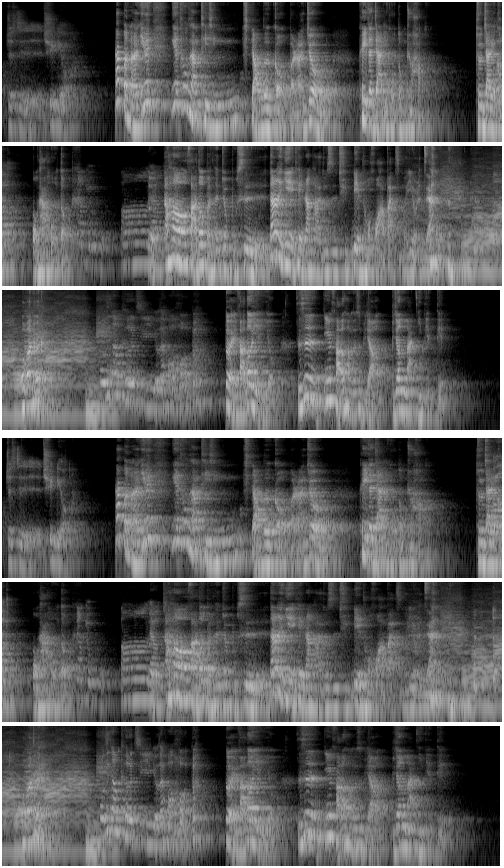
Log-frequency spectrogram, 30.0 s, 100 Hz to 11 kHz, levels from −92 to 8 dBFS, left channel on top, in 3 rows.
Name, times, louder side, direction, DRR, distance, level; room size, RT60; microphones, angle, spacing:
voice 1, 0.1-1.5 9.8-10.1 11.5-12.0 12.4-13.5 19.4-20.0 20.6-20.9 21.9-24.0 26.3-26.5, right 2 dB, 60° right, 3 dB, 0.4 m, -33 dB
voice 2, 2.3-6.5 7.2-8.5 9.5-10.0 10.6-11.6 12.9-19.1 20.4-20.8 24.5-25.5 25.9-28.9, left 4 dB, 80° left, 5 dB, 0.3 m, -24 dB
sound 1, 18.0-22.5, equal, 30° left, 0.6 m, -32 dB
3.3 x 2.3 x 2.3 m, 1.3 s
head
